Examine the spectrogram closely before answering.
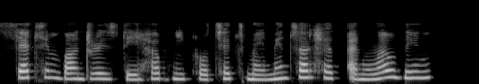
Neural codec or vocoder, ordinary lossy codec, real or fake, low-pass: codec, 24 kHz, 0.9 kbps, WavTokenizer, medium speech release version 1; MP3, 48 kbps; fake; 7.2 kHz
